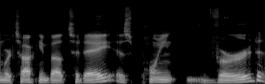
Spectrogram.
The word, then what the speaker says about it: Point Verde: The light station we're talking about today is Point Verde, as they pronounce it, Verde, or Verde in French, Point Verde, near Placentia on the west coast of Newfoundland.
